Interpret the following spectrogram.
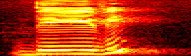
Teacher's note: E is short there because of Sambodhana.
